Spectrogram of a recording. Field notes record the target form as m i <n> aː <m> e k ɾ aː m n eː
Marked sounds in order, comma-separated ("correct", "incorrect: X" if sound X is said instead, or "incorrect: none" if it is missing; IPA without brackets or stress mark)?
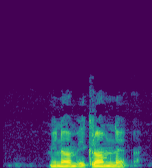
correct, correct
